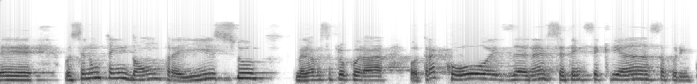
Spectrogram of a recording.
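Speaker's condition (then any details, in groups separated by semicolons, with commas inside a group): No condition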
